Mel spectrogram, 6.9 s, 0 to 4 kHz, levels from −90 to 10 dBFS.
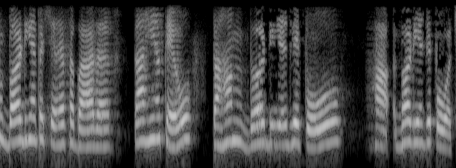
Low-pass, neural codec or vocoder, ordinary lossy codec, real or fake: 3.6 kHz; codec, 16 kHz, 2 kbps, X-Codec, HuBERT features, trained on general audio; AAC, 16 kbps; fake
